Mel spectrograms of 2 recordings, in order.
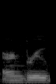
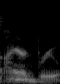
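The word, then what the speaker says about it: Irn-Bru: iron Brew earn Brew I always thought it was earn Brew but uh my my wife saw it and said what's iron brew and I'm like oh I think you added extra syllables I think I've mentioned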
